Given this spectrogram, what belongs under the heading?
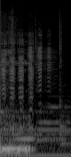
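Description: A goat in the Minecraft video game gives one short, quiet, wavering bleat that fades out quickly.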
